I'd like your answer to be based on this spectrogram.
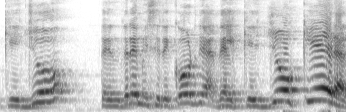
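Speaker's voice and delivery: loud, emphatic exhortation; forceful preaching. Acted. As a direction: drive each command home.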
